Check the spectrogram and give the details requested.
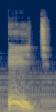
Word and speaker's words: age: Age. এজ, বয়স, আয়ু। এজ, বয়স, আয়ু। এখানে মার্ক করা ই লেটারটি হচ্ছে একটি সাইলেন্ট লেটার।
